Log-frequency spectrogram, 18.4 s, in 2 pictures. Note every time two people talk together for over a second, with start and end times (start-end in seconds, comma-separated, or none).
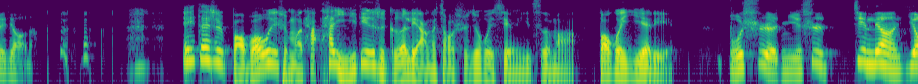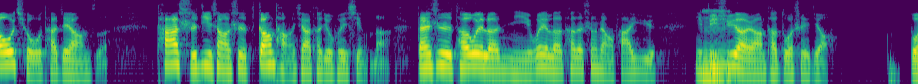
none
